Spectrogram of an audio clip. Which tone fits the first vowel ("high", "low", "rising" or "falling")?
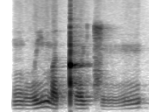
rising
